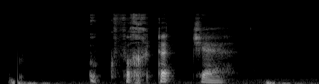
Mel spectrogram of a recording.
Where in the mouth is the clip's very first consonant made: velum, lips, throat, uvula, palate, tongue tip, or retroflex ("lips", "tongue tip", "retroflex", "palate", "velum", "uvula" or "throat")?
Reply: velum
